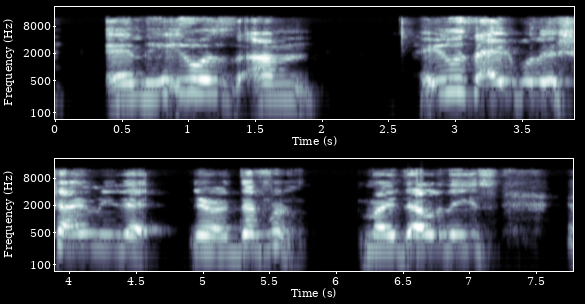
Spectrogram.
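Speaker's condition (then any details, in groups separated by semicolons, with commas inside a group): Cerebral palsy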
